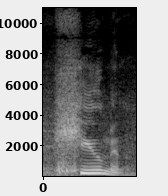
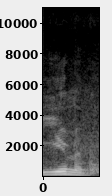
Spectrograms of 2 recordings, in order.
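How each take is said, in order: First: The word begins with a clear h sound. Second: The word begins without any h sound. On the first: "you got to pronounce the H" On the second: "I just say human"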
